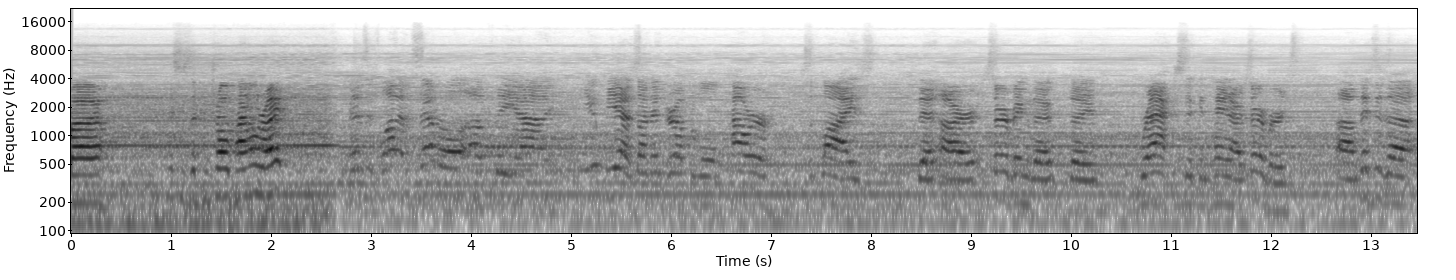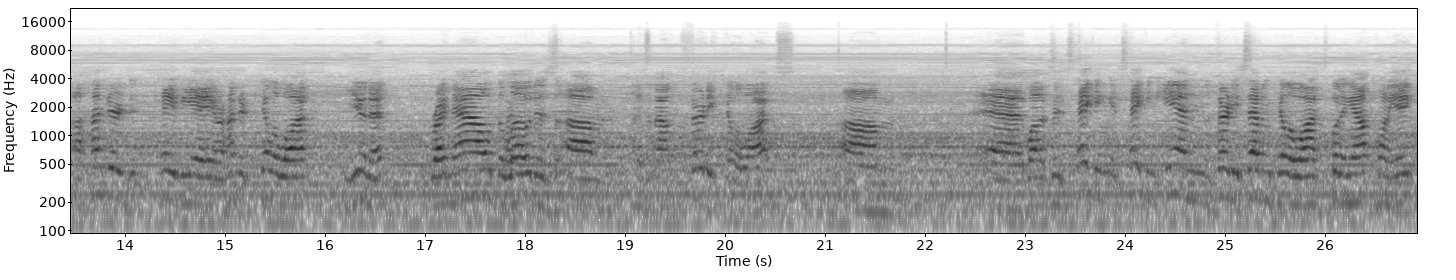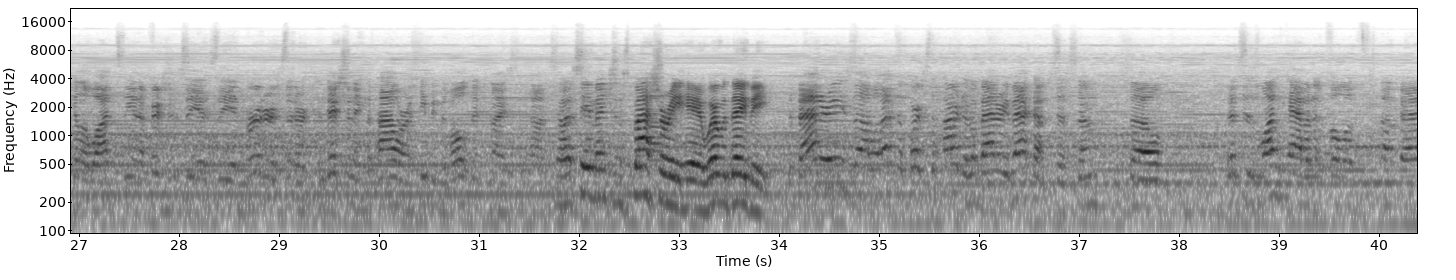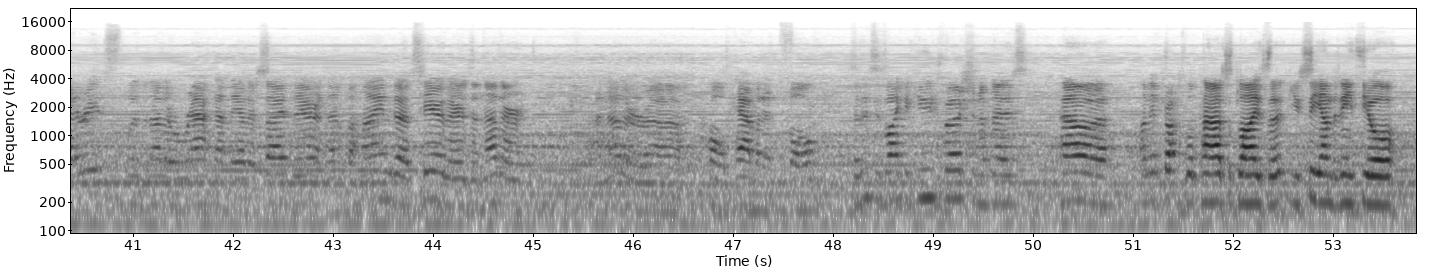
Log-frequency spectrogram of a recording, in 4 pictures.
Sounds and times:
Speech: 0.0 - 0.4, 1.0 - 2.2, 2.8 - 21.8, 22.5 - 37.9, 38.5 - 44.9, 45.5 - 53.7.

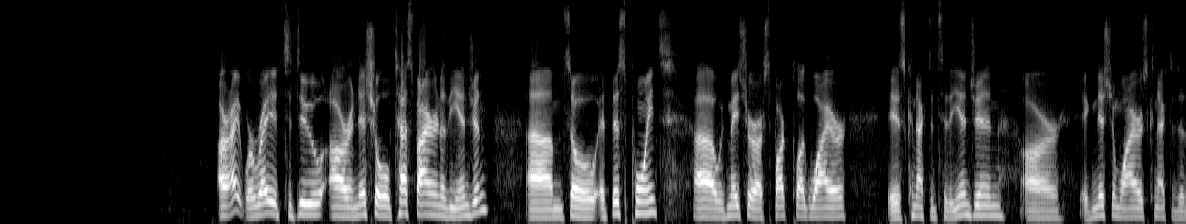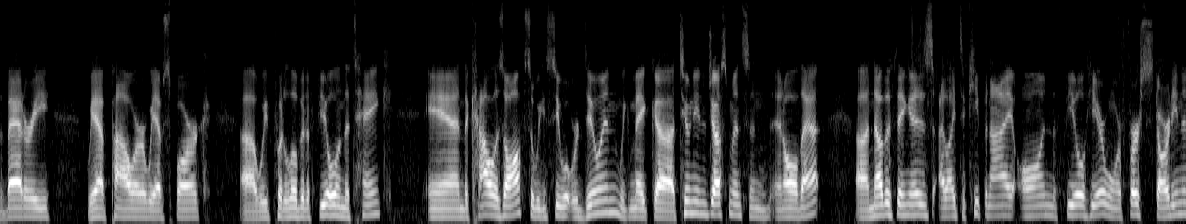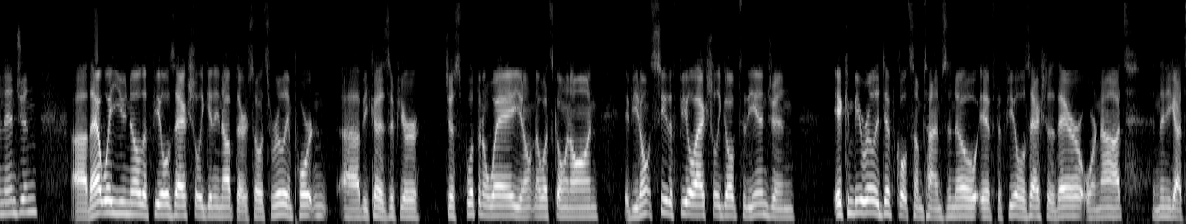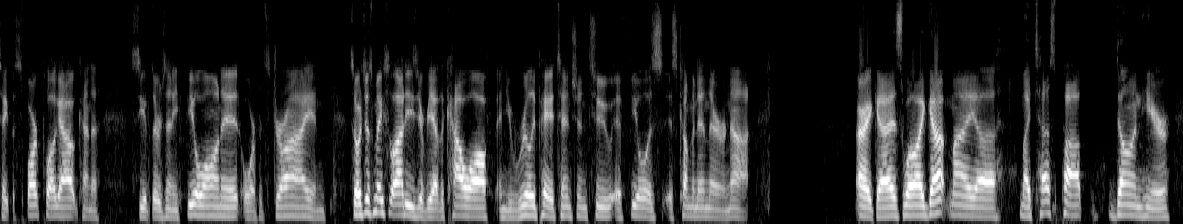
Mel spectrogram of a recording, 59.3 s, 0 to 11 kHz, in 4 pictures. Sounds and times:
Speech: 2.7 - 53.9, 55.2 - 59.1.

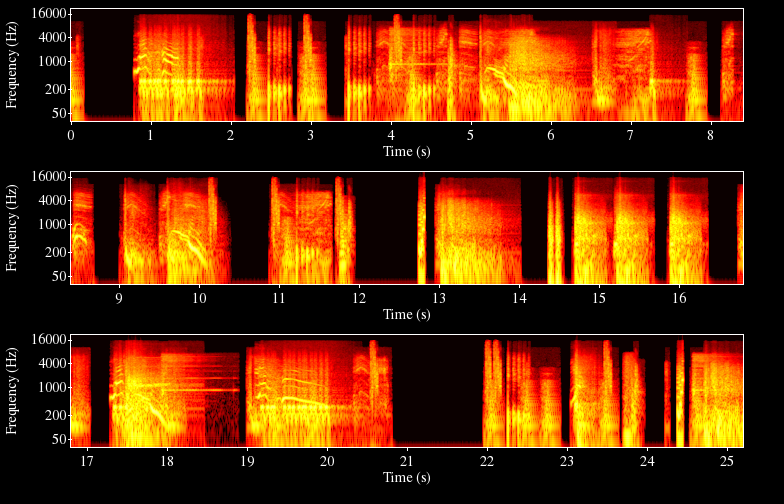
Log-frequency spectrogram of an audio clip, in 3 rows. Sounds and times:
Sound effect: 0.8 - 12.0, 12.7 - 20.8, 22.0 - 25.2.

